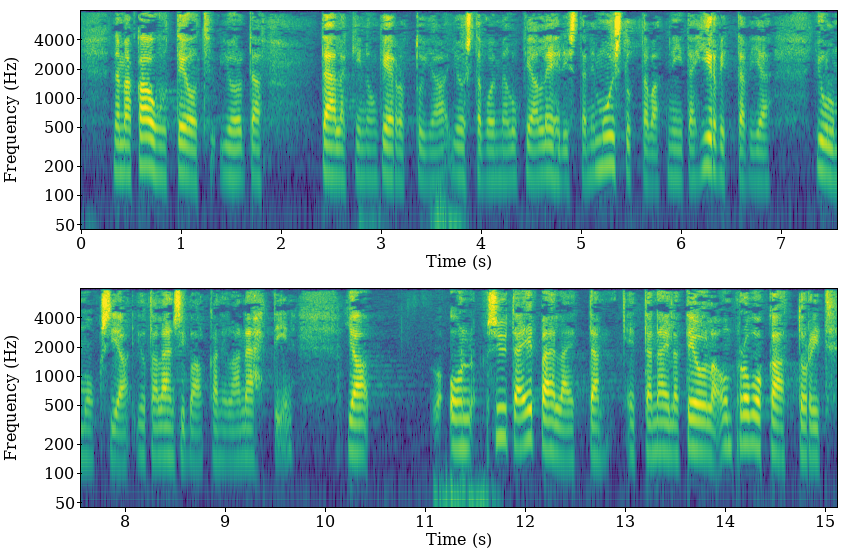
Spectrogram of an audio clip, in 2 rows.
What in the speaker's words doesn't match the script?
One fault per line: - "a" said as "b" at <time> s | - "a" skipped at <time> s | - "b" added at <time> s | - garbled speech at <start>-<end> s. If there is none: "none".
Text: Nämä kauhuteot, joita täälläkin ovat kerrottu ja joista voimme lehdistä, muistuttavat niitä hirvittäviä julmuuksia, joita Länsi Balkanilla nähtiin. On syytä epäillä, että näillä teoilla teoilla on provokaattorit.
- "ovat" said as "on" at 2.9 s
- "lukea" added at 4.3 s
- "teoilla" skipped at 13.9 s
